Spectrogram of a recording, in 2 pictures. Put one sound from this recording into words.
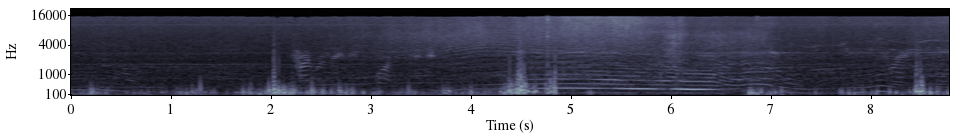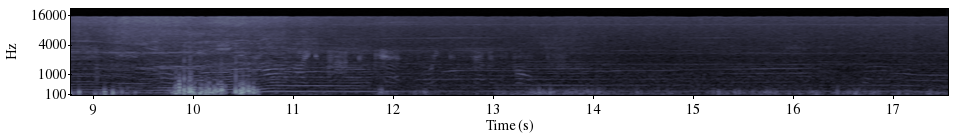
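A small model plane engine buzzes overhead, rising and falling in pitch as it flies past.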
